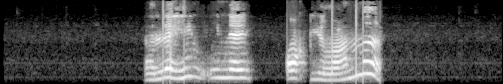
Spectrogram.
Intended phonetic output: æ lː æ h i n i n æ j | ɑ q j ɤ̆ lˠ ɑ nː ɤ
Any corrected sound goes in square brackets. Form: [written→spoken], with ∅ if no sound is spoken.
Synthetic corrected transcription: æ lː æ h i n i n æ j | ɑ q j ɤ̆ lˠ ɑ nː ɤ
